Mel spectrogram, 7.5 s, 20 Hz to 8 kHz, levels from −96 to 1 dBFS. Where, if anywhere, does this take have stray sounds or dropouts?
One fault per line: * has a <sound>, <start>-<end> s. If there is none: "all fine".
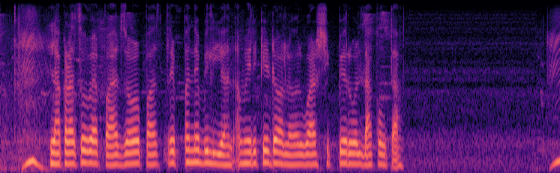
all fine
